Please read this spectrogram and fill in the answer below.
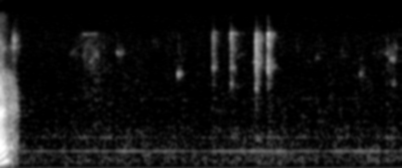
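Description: Three or four faint, short clicks a little past halfway, from someone working at a computer, over a faint steady hum.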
